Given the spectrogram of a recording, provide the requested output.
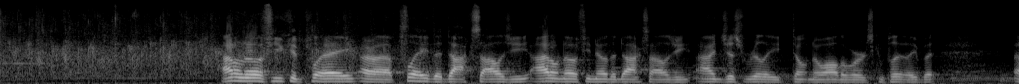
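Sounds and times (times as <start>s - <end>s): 
audience applauding: 0.0s - 4.8s
speech: 2.2s - 10.1s.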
